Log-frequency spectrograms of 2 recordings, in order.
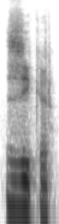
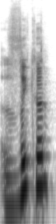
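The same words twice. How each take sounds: First: The first sound is a Portuguese z. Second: The first sound is an Arabic consonant. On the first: This is the adapted everyday pronunciation. "nós dizemos zikr" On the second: This is the original pronunciation. "Na verdade se pronuncia zikr, mas como é uma letra que não existe no, por, no português"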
